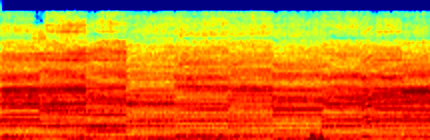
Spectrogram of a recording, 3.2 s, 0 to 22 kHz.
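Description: Power screwdriver backing out the perimeter screws from a Vizio E551i-A2 TV back cover, a steady high whine running continuously, close and fairly loud, with slight changes in pitch.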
